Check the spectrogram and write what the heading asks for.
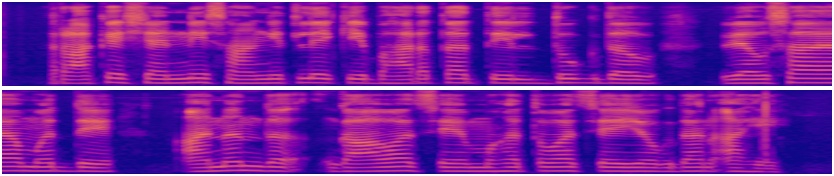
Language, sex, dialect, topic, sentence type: Marathi, male, Standard Marathi, agriculture, statement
